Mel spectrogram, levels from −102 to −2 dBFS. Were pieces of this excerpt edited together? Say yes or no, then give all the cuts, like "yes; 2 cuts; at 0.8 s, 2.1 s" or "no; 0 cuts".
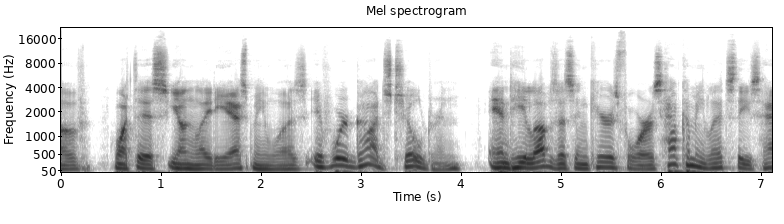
no; 0 cuts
